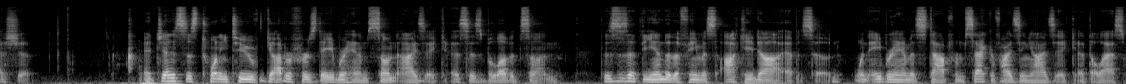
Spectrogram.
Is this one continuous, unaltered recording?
no; 1 cut; at 2.6 s

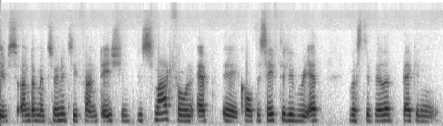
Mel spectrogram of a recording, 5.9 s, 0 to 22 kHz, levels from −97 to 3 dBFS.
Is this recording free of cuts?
yes; 0 cuts

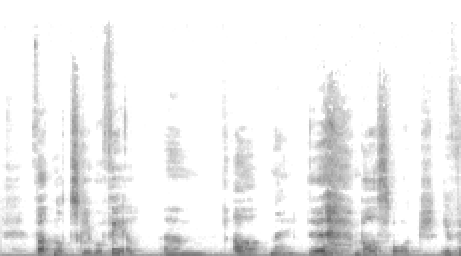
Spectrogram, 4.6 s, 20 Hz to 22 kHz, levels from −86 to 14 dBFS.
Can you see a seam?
yes; 1 cut; at 1.6 s

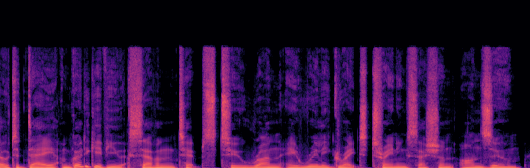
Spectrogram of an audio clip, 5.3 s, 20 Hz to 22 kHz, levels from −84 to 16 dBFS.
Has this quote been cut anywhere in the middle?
yes; 1 cut; at 1.3 s

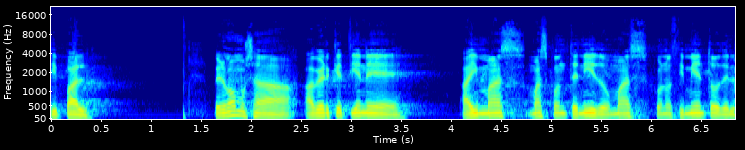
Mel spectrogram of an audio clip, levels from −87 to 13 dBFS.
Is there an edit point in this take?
yes; 2 cuts; at 2.5 s, 4.7 s

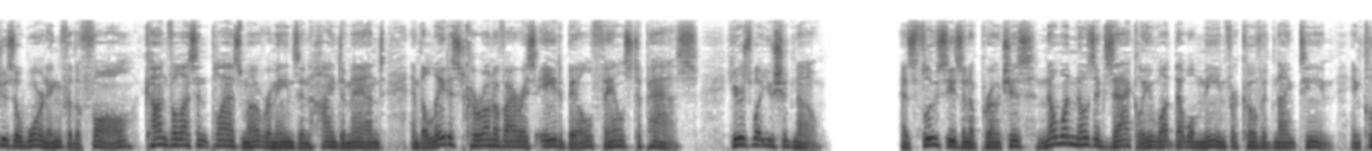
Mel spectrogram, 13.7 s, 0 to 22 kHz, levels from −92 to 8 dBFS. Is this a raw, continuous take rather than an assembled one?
yes; 0 cuts

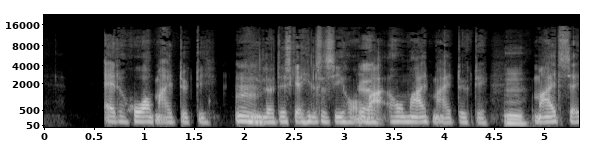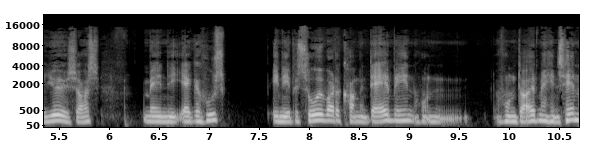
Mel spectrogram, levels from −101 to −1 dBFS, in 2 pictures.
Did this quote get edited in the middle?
yes; 1 cut; at 1.1 s

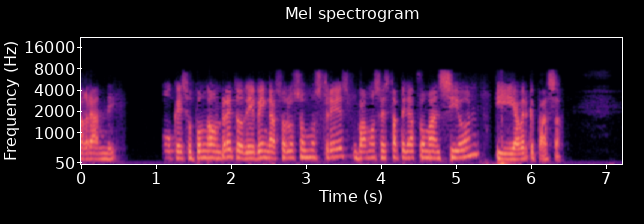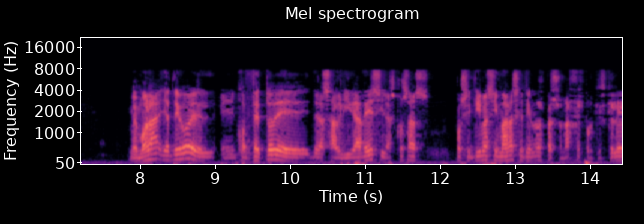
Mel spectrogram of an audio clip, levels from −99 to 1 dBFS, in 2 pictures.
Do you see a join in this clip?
yes; 1 cut; at 9.0 s

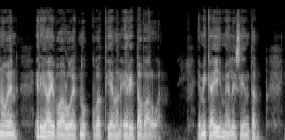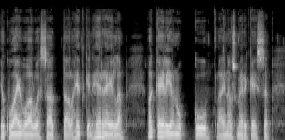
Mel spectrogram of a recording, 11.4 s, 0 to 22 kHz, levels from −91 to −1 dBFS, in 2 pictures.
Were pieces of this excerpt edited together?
no; 0 cuts

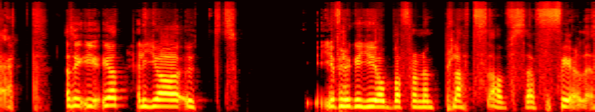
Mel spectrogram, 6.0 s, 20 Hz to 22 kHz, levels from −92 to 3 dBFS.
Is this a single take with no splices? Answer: no; 1 cut; at 1.3 s

